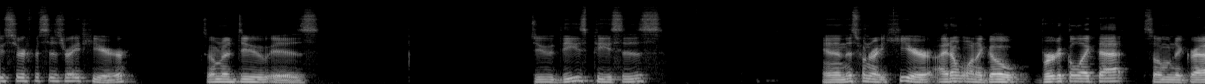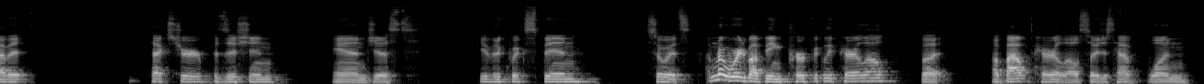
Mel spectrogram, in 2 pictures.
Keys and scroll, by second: 2.4 space, 3.9-4.3 typing, 13.0 space.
